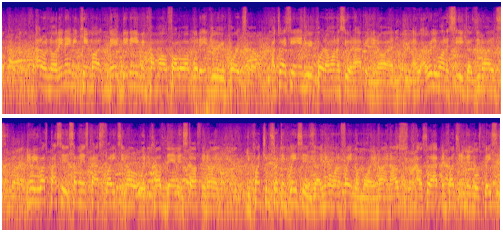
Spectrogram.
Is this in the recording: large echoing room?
no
